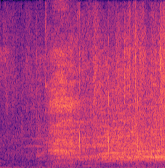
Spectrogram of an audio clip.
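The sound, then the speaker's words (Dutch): Crowd cheering and applause after a speech on women's rights, a broad noisy roar that grows louder after the first half second and carries faint raised voices within the clapping. “Ja, terecht gejoel en applaus.”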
